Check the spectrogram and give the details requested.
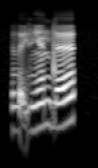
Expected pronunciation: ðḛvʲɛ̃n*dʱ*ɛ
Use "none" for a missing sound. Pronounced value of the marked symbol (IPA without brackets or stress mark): d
